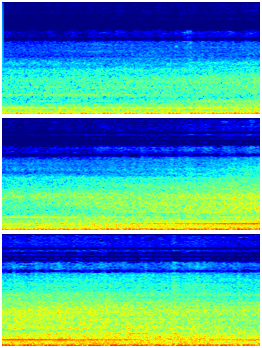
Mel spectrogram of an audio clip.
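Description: Train wheels roll and clatter on the rails.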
